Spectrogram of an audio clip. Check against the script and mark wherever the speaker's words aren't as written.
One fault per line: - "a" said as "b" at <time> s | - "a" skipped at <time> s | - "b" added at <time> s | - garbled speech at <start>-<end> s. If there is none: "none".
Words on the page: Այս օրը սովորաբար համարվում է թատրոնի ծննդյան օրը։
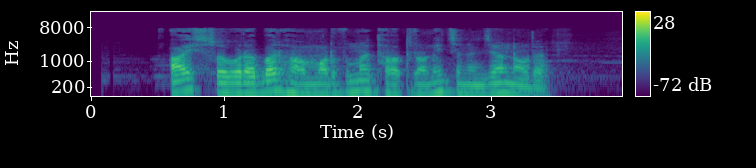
- "օրը" skipped at 0.8 s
